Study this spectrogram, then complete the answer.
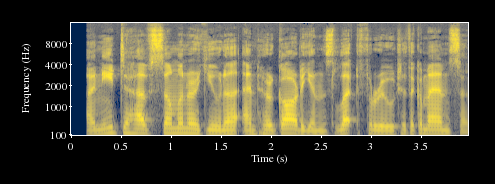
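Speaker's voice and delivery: viscous, slimy sleazeball voice. Reading a game script aloud as Seymour: Seymour's viscous delivery. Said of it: "as I'm trying to imitate it, it sounds like I'm inflecting too much slimy sleazeball".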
